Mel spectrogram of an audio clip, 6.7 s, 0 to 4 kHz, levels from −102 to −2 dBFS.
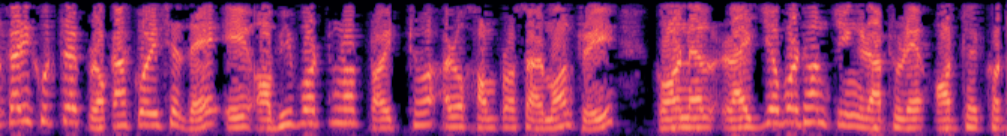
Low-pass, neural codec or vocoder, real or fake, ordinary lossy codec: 3.6 kHz; none; real; none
